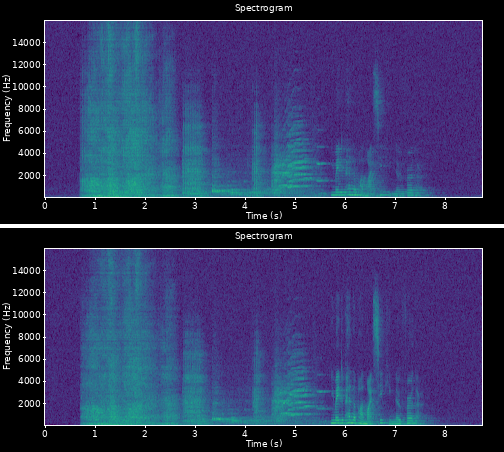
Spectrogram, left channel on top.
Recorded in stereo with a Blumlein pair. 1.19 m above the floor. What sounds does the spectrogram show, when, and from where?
0.7 s a zipper: 50° left, 2 m
2.7 s a squeak: 70° left, 1.9 m
5.7 s a woman speaking: 30° right, 0.8 m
